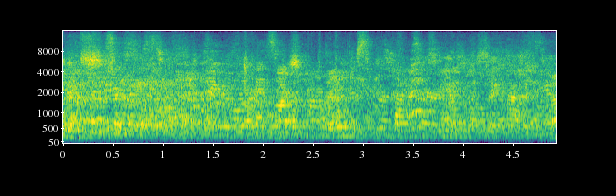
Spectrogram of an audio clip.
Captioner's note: people chattering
